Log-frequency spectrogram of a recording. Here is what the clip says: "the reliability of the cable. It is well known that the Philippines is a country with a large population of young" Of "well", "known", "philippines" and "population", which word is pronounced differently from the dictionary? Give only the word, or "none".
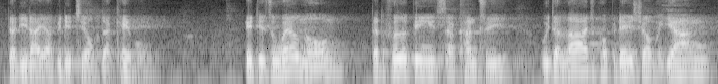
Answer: philippines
